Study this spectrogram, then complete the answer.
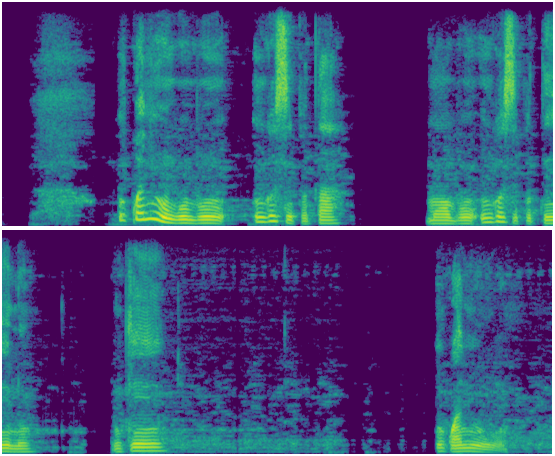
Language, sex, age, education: Igbo, male, 15-29, tertiary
